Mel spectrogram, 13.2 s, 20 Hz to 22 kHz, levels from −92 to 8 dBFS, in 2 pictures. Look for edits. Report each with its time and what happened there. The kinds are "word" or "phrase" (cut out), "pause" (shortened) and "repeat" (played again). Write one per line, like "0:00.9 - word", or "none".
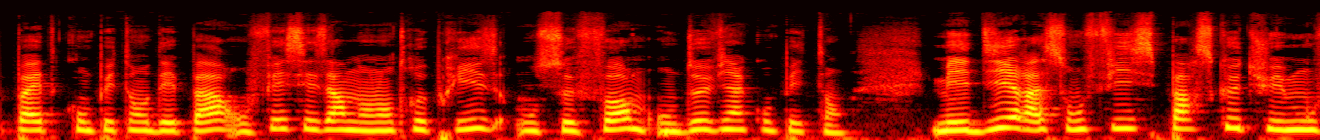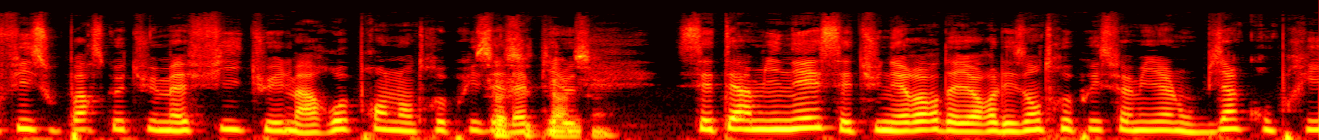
0:08.0 - word
0:09.5 - word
